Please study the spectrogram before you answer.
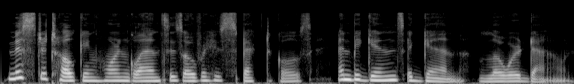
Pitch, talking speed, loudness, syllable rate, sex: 170 Hz, 115 wpm, -17 LUFS, 3.9 syllables/s, female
